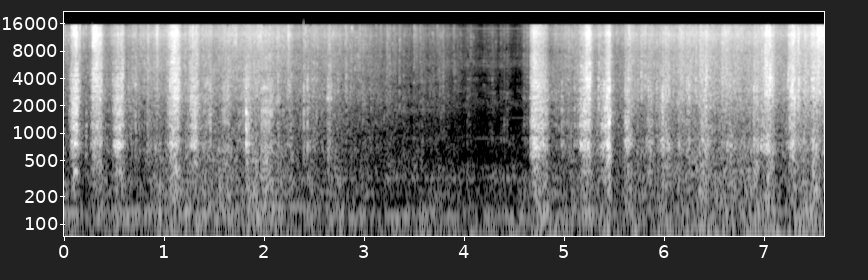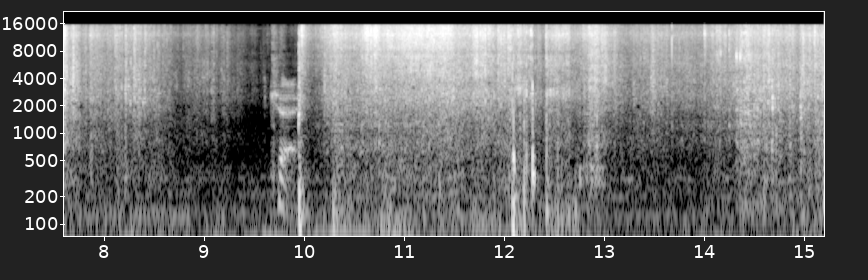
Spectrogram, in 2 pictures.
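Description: Hand saw cutting through a banana plant's soft, fibrous pseudostem in runs of quick back-and-forth strokes with short pauses. Near the end the severed top topples, its leaves rustling.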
